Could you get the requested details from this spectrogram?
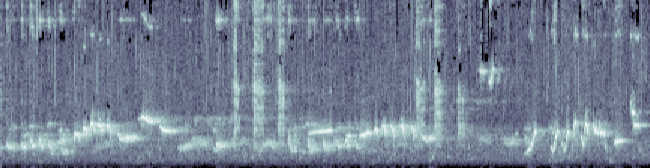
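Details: White-rumped shama master song, used to train other shamas to sing: a rich run of whistled, slurred notes and quick rising trills, with short sharp high chips between phrases, sung almost without pause.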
